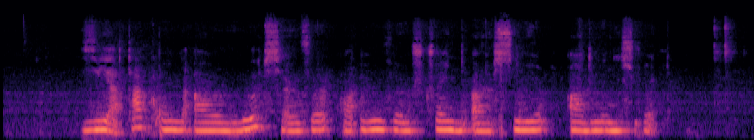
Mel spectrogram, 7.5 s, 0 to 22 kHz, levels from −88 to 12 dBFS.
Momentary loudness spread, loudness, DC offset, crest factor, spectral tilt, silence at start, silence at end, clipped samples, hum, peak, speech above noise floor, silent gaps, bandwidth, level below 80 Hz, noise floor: 7 LU; -25 LUFS; under 0.1%; 14 dB; -7 dB/octave; 0.8 s; 1 s; under 0.1%; none; -12 dBFS; 34 dB; none; 12.5 kHz; -70 dBFS; -59 dBFS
